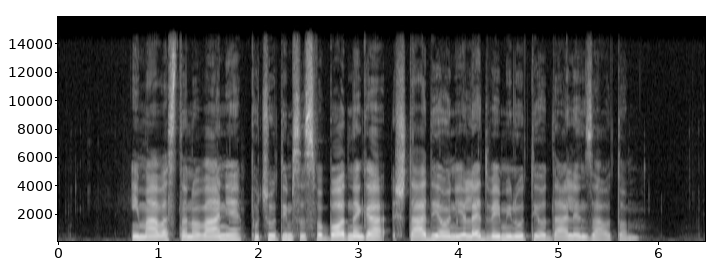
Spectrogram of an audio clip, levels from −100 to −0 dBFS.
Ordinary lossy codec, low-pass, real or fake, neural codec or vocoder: none; 14.4 kHz; real; none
